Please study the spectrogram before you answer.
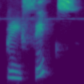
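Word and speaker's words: prix fixe: menu tonight next is prefix okay look at the spelling it is prick fix but we pronounce it as prefix so the X in the first word is silent pre fix it means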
